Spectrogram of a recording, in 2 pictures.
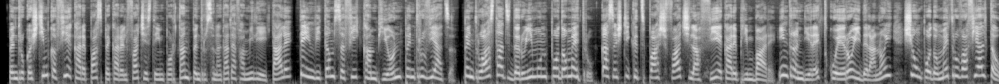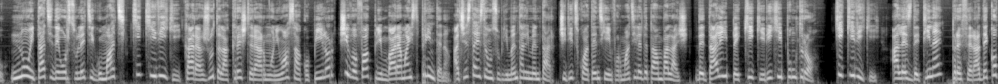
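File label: Romanian, General; GoLocalise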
